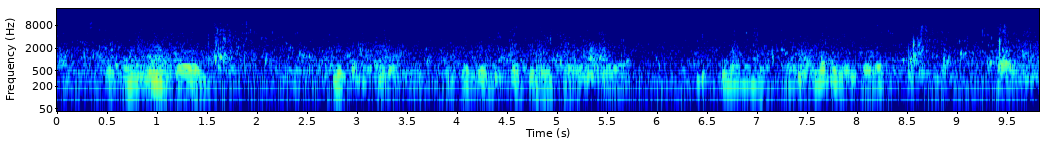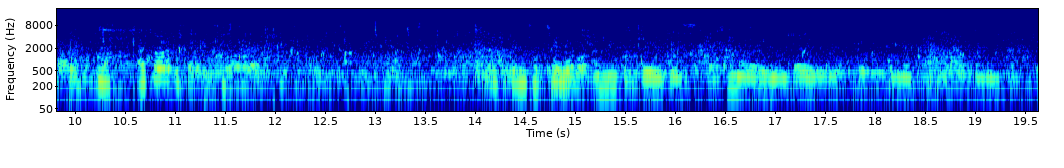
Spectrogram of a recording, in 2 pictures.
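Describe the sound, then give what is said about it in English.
Water splashes and sloshes steadily in a swimming pool as a person is pushed in, for about twenty seconds, a busy, moderately loud churning with small drips and ripples, while indistinct voices murmur faintly underneath. “I'm not sure if your phone kind of picked up your splash the first time, but if you want to stay on the side, I'll push you in again, and you can have it recorded a second time.”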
